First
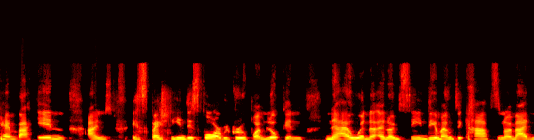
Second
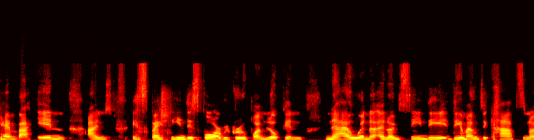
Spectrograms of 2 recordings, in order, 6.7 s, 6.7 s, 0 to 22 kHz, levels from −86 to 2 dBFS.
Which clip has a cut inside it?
first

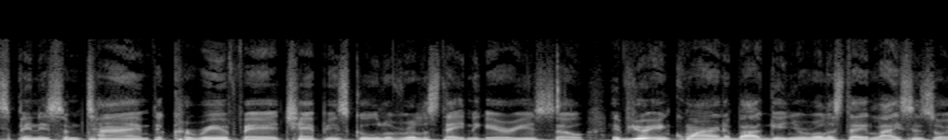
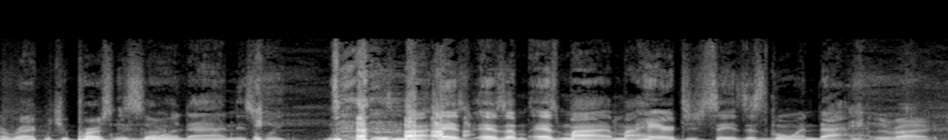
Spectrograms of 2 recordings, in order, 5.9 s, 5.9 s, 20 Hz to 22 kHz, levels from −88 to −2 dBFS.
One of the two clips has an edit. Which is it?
first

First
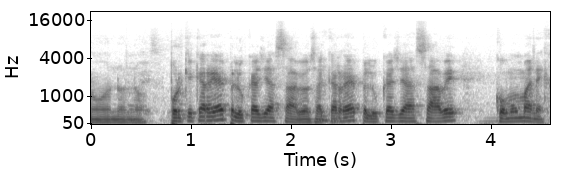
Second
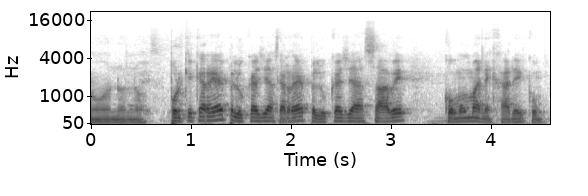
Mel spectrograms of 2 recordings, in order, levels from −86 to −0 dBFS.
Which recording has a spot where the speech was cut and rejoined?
second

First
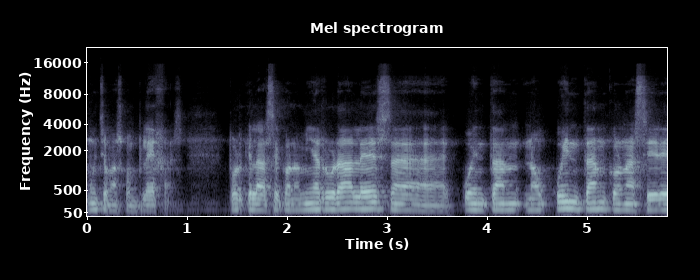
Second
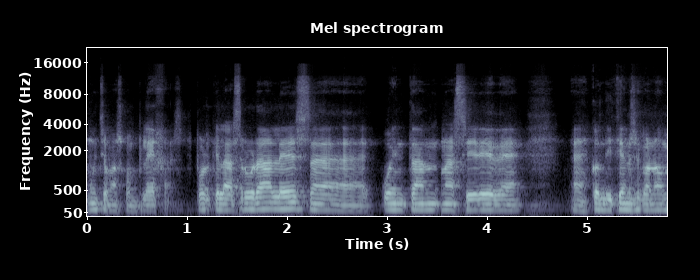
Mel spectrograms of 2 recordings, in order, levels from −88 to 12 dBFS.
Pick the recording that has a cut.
second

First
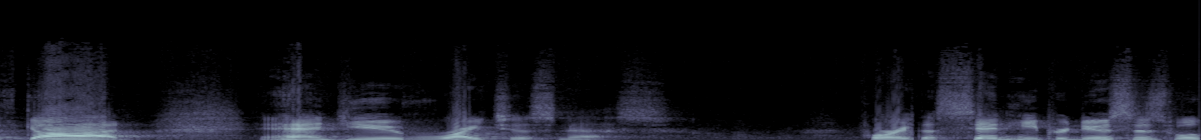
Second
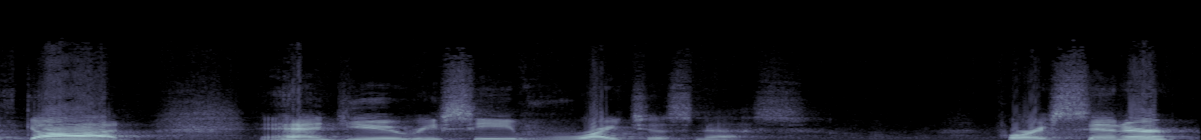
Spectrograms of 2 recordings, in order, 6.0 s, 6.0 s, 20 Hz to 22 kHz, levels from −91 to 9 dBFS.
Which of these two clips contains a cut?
first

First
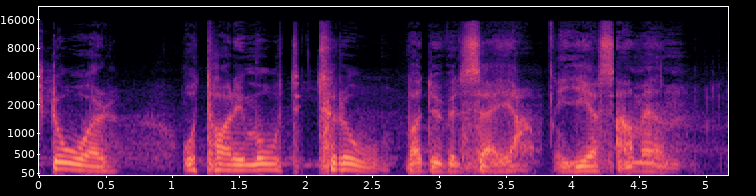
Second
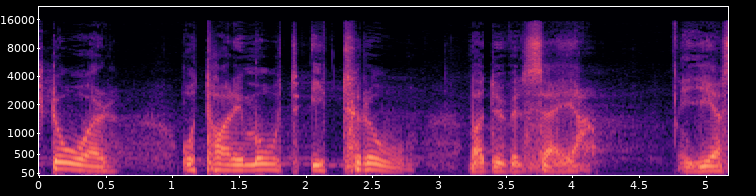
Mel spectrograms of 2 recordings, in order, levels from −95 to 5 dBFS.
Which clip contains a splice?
first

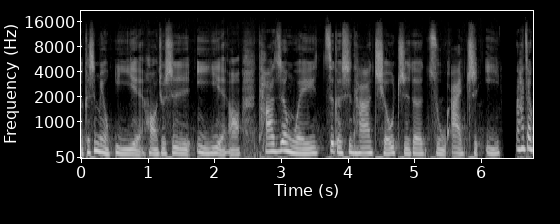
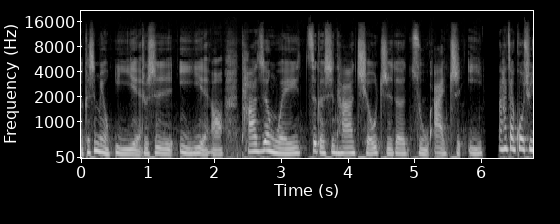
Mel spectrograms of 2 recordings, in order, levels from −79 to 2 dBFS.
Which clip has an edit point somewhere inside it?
second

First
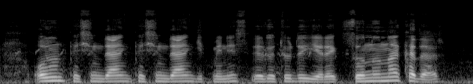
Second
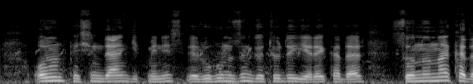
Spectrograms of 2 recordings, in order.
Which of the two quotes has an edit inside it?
first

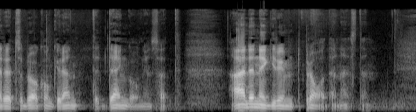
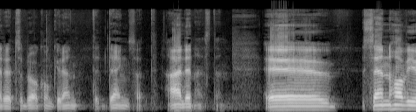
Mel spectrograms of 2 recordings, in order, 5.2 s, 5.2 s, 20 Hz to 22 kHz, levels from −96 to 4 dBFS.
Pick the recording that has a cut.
second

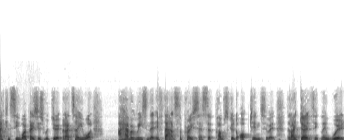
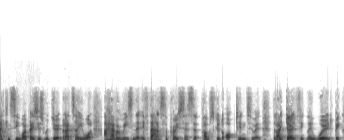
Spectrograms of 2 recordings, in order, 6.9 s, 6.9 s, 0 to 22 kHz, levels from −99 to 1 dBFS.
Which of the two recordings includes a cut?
second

